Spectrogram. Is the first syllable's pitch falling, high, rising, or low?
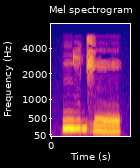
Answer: high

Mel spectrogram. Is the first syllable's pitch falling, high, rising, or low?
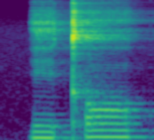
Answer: low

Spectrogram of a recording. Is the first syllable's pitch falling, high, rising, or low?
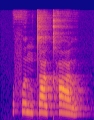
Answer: falling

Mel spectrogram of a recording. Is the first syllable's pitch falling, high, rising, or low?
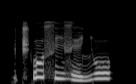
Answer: high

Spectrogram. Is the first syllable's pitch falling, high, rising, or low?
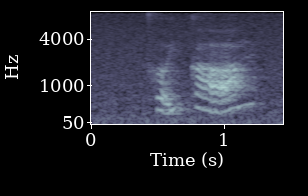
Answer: rising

